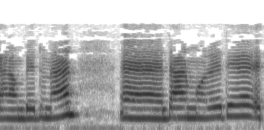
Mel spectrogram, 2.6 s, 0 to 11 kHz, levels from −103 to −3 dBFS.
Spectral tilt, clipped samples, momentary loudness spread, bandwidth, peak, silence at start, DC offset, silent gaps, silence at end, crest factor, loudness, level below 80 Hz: -6.5 dB/octave; under 0.1%; 6 LU; 6.4 kHz; -10 dBFS; 0 s; under 0.1%; none; 0 s; 16 dB; -26 LUFS; -58 dBFS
